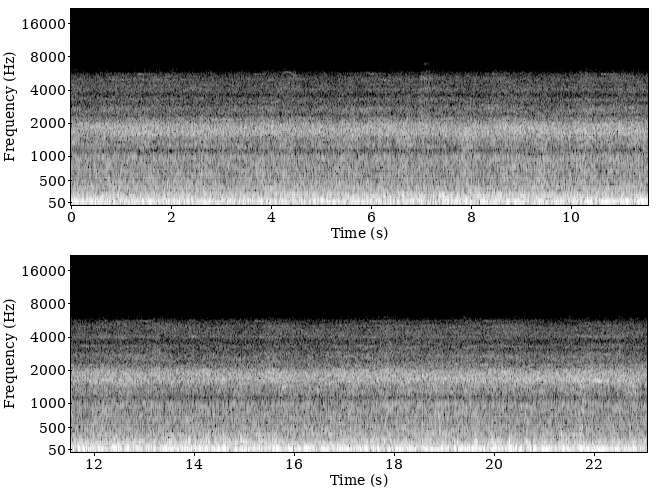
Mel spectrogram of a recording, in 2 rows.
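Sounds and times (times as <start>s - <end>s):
rumble of train wheels on rails: 0.0s - 23.0s.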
